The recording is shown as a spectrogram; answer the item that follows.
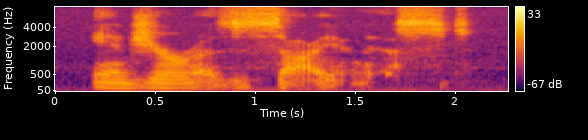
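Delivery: put-on, slow, hushed, utterly disgusted whisper. Retelling what a woman called the speaker, imitating her disgusted tone. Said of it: "with this like complete disgust in her voice".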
